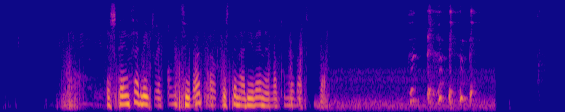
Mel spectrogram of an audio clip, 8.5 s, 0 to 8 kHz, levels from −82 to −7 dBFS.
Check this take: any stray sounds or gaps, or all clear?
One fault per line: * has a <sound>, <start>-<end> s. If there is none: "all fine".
* has a cough, 6.1-7.2 s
